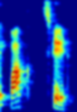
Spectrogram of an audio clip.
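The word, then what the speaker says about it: Palk Strait: पी ए एल के है पी ए एल के पाक स्टेट जब हम बोलते हैं तो एल साइलेंट हो जाता है इसमें तो गल्फ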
